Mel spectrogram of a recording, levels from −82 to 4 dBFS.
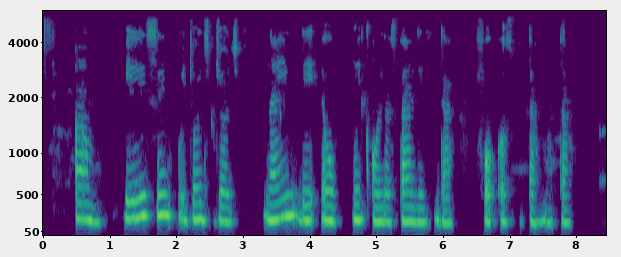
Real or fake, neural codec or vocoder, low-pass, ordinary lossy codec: fake; vocoder, 44.1 kHz, 128 mel bands every 512 samples, BigVGAN v2; 5.4 kHz; none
